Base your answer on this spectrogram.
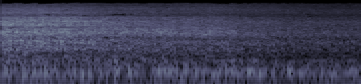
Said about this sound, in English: it's run by a compressor that you turn on with a switch that's here right on the bike path shelter, and you turn it on and it makes a lot of noise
